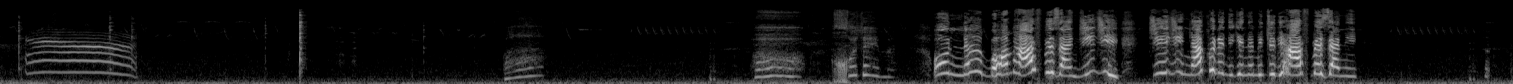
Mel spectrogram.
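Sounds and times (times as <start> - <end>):
quiet hum: 0.0 - 15.1
cat meowing: 0.2 - 1.4
speech: 10.7 - 13.6.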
